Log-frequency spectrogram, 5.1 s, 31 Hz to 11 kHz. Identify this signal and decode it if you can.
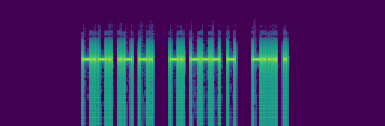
Morse code, heard as a keyed tone, about 34 wpm, 700 Hz. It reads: CAN NOT BE
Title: Sets of 3 Words 35wpm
